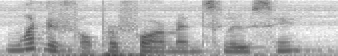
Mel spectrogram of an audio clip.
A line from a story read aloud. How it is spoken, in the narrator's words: He bent down closer to her and murmured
